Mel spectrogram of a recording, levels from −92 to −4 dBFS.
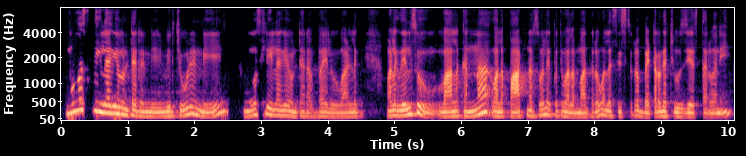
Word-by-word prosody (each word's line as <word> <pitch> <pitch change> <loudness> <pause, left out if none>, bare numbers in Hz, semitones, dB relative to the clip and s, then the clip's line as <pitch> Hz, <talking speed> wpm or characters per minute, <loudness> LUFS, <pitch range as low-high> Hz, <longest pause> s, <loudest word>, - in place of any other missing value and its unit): Mostly 270 +3 +3
ఇలాగే 195 -2 +6
ఉంటారండి. 115 -6 0 0.2
మీరు 120 0 0
చూడండి 140 -6 +1 0.6
మోస్ట్‌లీ 155 +6 -3
ఇలాగే 135 -2 -1
ఉంటారు 110 0 -5
అబ్బాయిలు. 105 0 -5
వాళ్ళకి, 110 +1 -4 0.4
వాళ్ళకి 130 +1 +1
దెలుసు 170 +6 +4 0.4
వాళ్ళకన్నా 120 - +2 0.2
వాళ్ళ 115 -1 +3
పార్ట్నర్సో, 120 +5 +2
లేకపోతే 135 -5 -6
వాళ్ళ 105 -2 0
మదరో, 100 +3 -3
వాళ్ళ 130 -5 -1
సిస్టరో, 110 +4 -6
బెటర్‌గా 115 +4 0
చూజ్ 105 -2 -1
జేస్తారు 105 - -3
అని. 205 +2 0
120 Hz, 145 wpm, -21 LUFS, 110-150 Hz, 0.6 s, ఇలాగే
